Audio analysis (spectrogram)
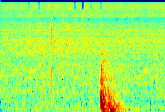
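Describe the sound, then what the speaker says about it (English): Soy sauce, about a tablespoon, splashes into cottage pie mince frying in a hot pan, giving one sharp sizzle burst that fades over a fraction of a second against a quiet background. "At this stage, this is where I add about a tablespoon of soy sauce"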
